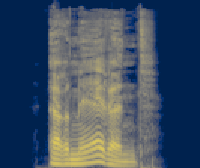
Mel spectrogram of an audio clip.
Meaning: present participle of ernähren
- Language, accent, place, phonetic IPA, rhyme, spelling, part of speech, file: German, Germany, Berlin, [ɛɐ̯ˈnɛːʁənt], -ɛːʁənt, ernährend, verb, De-ernährend.ogg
